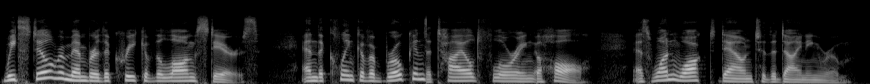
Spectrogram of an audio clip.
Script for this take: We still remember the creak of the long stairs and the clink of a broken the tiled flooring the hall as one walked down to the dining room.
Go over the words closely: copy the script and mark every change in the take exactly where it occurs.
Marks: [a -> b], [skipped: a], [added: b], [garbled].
We still remember the creak of the long stairs and the clink of a broken the tiled flooring the hall as one walked down to the dining room.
